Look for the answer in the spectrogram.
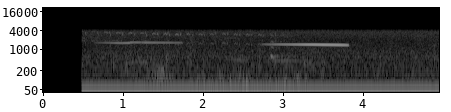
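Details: At a river in Brazil's Pantanal, a sunbittern calls to one of three sunbitterns while the other two display at the river's edge. It gives two long, thin, level whistles, the second louder and slightly falling, over a rushing water-like background.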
